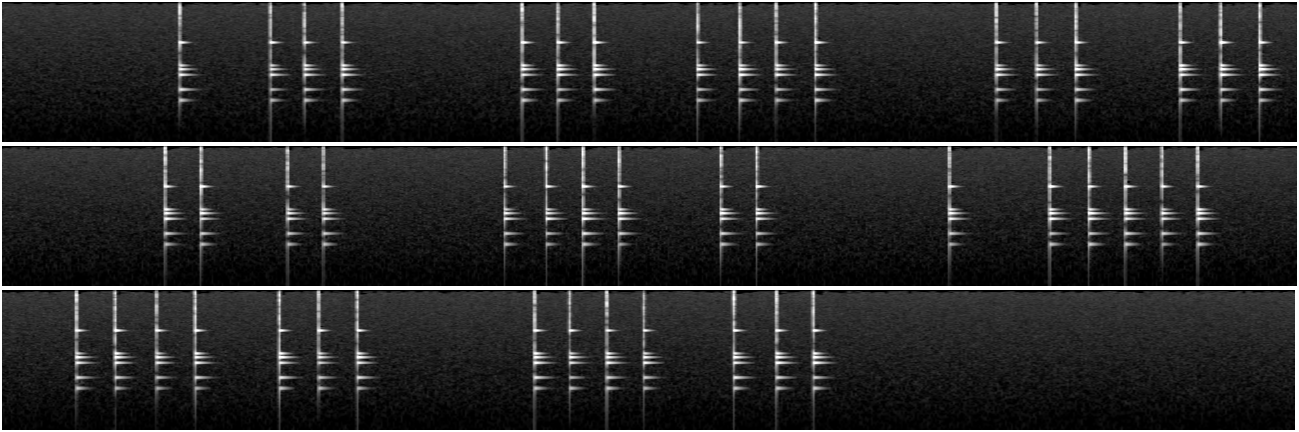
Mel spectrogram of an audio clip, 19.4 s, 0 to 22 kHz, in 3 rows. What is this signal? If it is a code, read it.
Tap code, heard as taps on glass, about 5 knocks a second. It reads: CONGRESS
